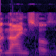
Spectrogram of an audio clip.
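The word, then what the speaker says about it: Nine Sols: Oh, Nine Souls. I thought you said Mobo for some No, reason. it's Nine space SOLS. Like soul is in the sun.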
